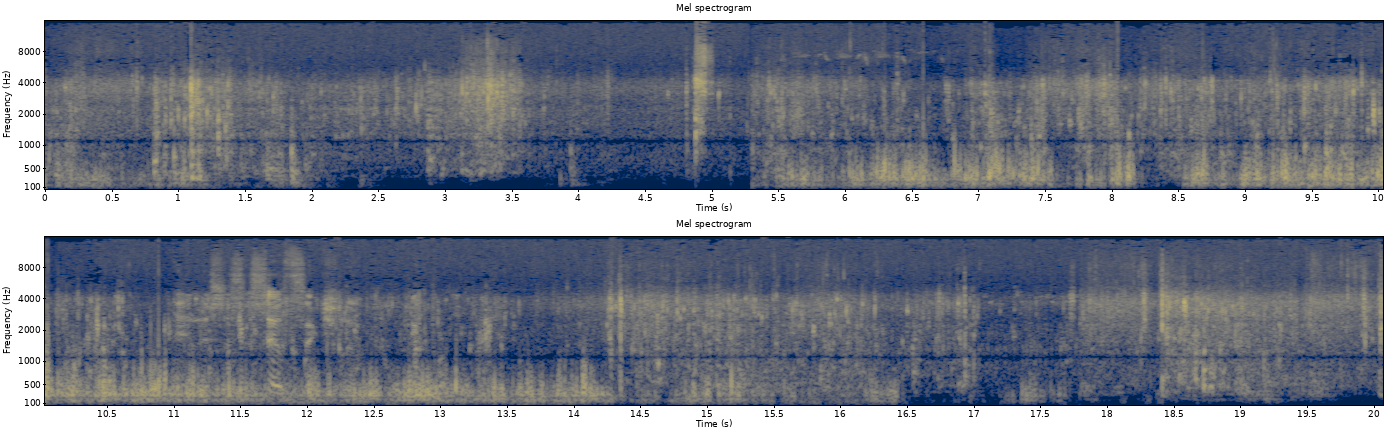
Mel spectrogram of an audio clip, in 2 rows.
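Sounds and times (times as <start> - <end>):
water splashing at canoe hull: 0.0 - 4.1, 4.8 - 20.0
wind gusting across microphone: 5.4 - 16.5.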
